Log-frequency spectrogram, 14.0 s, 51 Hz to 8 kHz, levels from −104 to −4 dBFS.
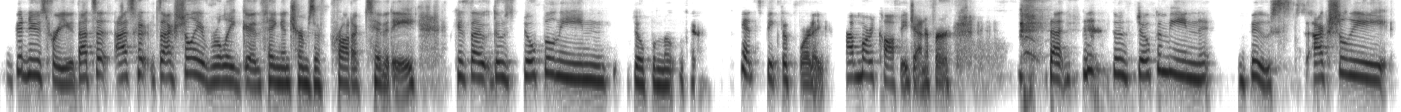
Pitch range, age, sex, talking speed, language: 200-255 Hz, 30-49, female, 145 wpm, English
